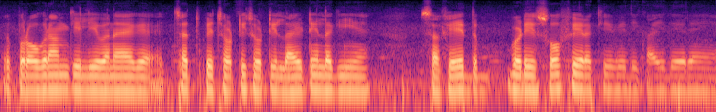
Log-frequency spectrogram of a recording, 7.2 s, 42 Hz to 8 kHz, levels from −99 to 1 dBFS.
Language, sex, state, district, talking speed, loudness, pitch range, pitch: Hindi, male, Rajasthan, Bikaner, 185 wpm, -15 LUFS, 115-120 Hz, 115 Hz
